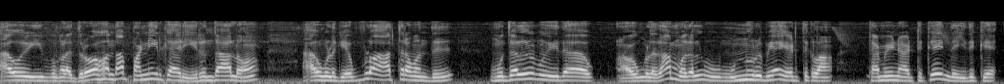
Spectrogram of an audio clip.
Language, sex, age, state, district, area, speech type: Tamil, female, 60+, Tamil Nadu, Tiruvannamalai, rural, spontaneous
